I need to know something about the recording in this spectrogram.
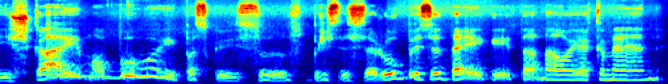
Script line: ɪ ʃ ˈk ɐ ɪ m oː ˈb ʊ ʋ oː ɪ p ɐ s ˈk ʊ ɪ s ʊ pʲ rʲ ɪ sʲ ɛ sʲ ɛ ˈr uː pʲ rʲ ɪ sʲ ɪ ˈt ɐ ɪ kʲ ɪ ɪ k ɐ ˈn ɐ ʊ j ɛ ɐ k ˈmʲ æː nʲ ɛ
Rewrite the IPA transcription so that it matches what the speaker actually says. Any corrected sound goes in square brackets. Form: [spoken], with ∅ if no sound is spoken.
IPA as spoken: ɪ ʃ ˈk ɐ ɪ m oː ˈb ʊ ʋ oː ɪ p ɐ s ˈk ʊ ɪ s ʊ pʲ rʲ ɪ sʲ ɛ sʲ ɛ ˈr uː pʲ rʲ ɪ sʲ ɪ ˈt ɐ ɪ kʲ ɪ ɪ [t] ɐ ˈn ɐ ʊ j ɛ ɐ k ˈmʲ æː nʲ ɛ

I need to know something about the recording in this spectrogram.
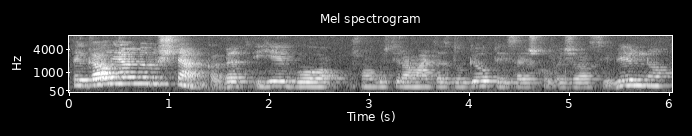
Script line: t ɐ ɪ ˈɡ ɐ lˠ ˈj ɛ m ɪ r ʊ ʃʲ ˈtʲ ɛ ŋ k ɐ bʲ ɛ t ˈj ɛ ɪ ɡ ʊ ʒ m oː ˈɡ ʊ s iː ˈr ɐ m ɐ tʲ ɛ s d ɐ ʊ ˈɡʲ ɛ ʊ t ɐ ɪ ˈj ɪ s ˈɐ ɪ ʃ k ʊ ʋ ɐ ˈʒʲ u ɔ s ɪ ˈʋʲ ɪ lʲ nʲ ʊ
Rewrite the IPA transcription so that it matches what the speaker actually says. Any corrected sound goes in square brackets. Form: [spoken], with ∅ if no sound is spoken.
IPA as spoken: t ɐ ɪ ˈɡ ɐ lˠ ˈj ɛ m ɪ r ʊ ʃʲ ˈtʲ ɛ ŋ k ɐ bʲ ɛ t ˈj ɛ ɪ ɡ ʊ ʒ m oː ˈɡ ʊ s iː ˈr ɐ m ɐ tʲ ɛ s d ɐ ʊ ˈɡʲ ɛ ʊ t ɐ ɪ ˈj ɪ s ˈɐ ɪ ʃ k ʊ ʋ ɐ ˈʒʲ u ɔ s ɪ ˈʋʲ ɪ lʲ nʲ ʊ

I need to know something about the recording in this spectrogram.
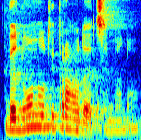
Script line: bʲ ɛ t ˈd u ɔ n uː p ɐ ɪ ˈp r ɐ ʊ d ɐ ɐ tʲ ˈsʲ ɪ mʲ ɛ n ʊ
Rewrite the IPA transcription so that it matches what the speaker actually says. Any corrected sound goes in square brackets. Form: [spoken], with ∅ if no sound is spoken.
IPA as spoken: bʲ ɛ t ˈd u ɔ n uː [t] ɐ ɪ ˈp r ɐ ʊ d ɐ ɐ tʲ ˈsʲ ɪ mʲ ɛ n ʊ

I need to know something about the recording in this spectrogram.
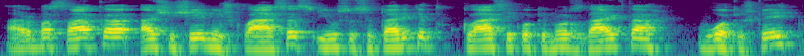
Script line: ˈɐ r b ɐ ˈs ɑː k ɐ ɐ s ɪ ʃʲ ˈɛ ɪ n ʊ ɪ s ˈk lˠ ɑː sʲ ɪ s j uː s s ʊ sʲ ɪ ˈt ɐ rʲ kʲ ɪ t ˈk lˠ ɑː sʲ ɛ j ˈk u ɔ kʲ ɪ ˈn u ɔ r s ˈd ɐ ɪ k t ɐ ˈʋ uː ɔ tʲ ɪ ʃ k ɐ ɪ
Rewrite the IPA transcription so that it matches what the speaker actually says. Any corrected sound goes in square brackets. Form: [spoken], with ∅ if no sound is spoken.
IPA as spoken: ˈɐ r b ɐ ˈs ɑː k ɐ ɐ [ʃ] ɪ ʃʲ ˈɛ ɪ n ʊ ɪ [ʃ] ˈk lˠ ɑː sʲ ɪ s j uː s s ʊ sʲ ɪ ˈt ɐ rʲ kʲ ɪ t ˈk lˠ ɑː sʲ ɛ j ˈk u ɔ kʲ ɪ ˈn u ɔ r s ˈd ɐ ɪ k t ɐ ˈʋ [u] ɔ [kʲ] ɪ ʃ k ɐ ɪ

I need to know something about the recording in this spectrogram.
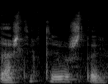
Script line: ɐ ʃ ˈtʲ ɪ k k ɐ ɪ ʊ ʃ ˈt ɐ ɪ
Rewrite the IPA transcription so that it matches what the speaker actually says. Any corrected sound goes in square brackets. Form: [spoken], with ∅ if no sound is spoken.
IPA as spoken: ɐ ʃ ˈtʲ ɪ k [t] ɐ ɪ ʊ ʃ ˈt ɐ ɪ

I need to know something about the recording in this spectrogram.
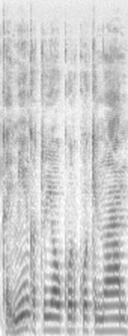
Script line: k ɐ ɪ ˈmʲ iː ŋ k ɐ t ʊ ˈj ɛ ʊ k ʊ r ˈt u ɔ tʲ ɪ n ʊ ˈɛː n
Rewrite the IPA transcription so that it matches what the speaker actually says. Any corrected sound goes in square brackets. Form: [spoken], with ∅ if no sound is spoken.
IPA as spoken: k ɐ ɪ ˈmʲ iː ŋ k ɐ t ʊ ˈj ɛ ʊ k ʊ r [ˈk] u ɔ [kʲ] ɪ n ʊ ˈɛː n

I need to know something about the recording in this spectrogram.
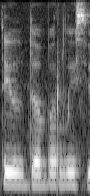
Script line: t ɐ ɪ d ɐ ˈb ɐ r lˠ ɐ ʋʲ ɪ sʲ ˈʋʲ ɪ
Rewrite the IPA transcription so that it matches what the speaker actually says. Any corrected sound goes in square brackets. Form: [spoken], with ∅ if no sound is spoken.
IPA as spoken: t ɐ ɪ d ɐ ˈb ɐ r lˠ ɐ [∅] ɪ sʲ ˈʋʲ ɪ

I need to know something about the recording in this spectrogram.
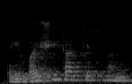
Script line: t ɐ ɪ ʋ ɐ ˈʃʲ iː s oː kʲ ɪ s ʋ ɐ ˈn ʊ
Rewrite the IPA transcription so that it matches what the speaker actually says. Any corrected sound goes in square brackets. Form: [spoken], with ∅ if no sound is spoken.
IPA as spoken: t ɐ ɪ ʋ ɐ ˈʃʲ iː [t] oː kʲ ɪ s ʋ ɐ ˈn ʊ

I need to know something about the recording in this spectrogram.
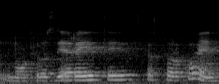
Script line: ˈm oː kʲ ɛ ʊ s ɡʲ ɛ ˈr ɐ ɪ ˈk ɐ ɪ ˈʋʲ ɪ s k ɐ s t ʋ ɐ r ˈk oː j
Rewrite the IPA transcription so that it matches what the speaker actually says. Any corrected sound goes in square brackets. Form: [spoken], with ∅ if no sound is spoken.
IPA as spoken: ˈm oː kʲ ɛ ʊ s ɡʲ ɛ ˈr ɐ ɪ [ˈt] ɐ ɪ ˈʋʲ ɪ s k ɐ s t ʋ ɐ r ˈk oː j

